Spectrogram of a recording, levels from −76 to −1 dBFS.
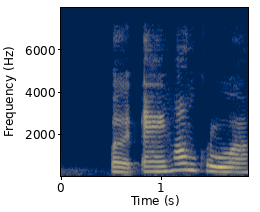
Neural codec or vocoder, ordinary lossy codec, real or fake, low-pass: codec, 44.1 kHz, 2.6 kbps, DAC; none; fake; 7.2 kHz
